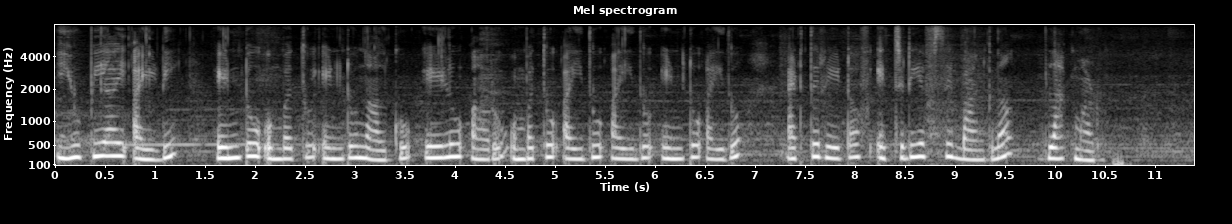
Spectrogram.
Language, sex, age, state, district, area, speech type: Kannada, female, 30-45, Karnataka, Davanagere, rural, read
